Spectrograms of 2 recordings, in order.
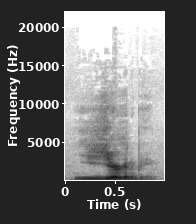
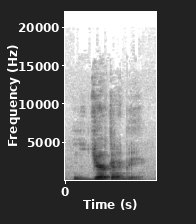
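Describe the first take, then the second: First: The words are linked and reduced together. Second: The words are linked and reduced together.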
